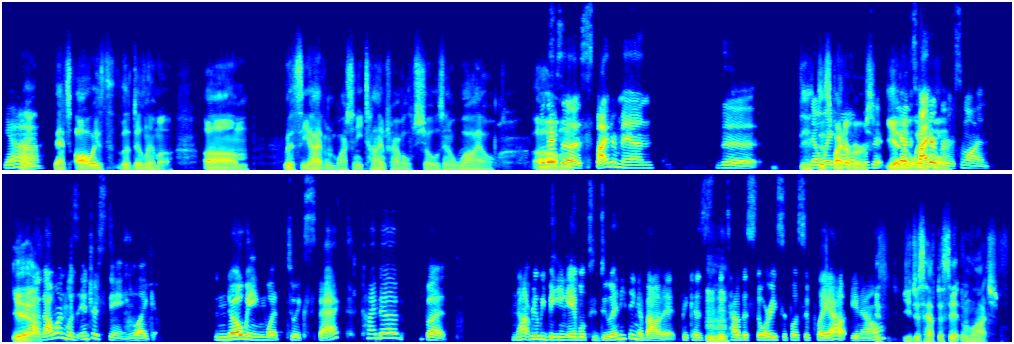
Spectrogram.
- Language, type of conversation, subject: English, unstructured, How might having special abilities like reading minds or seeing the future affect your everyday life and choices?
- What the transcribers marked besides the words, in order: other background noise; tapping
